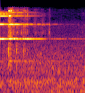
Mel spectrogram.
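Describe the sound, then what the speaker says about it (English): A small altar bell gives a single bright, close ring that fades away within a second, with no voices. "Here for air I have a big feather and my little bell"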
